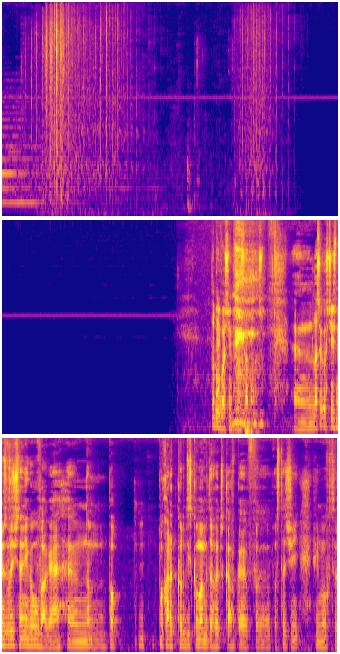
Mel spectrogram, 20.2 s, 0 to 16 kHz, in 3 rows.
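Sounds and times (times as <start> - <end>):
birds fluttering and calling in an enclosed space: 0.6 - 3.2, 4.5 - 6.0
speech: 10.9 - 20.1.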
